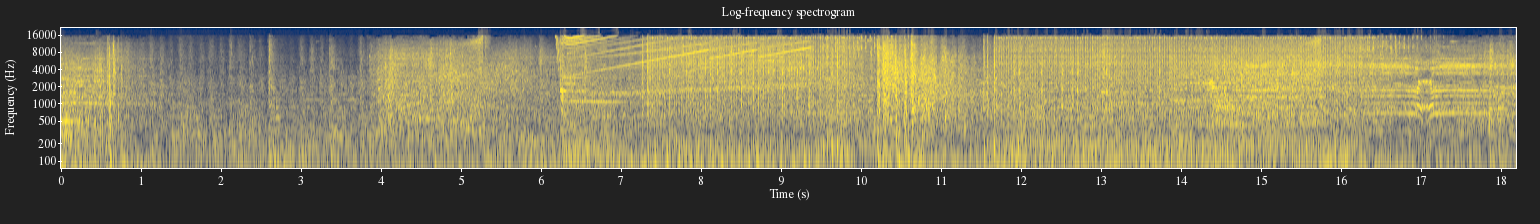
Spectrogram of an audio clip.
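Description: A Gatling gun fires in the video game Once Human, a dense, sustained rattle of rapid shots running continuously across a busy game soundscape, loud and close with brief shifts in intensity.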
